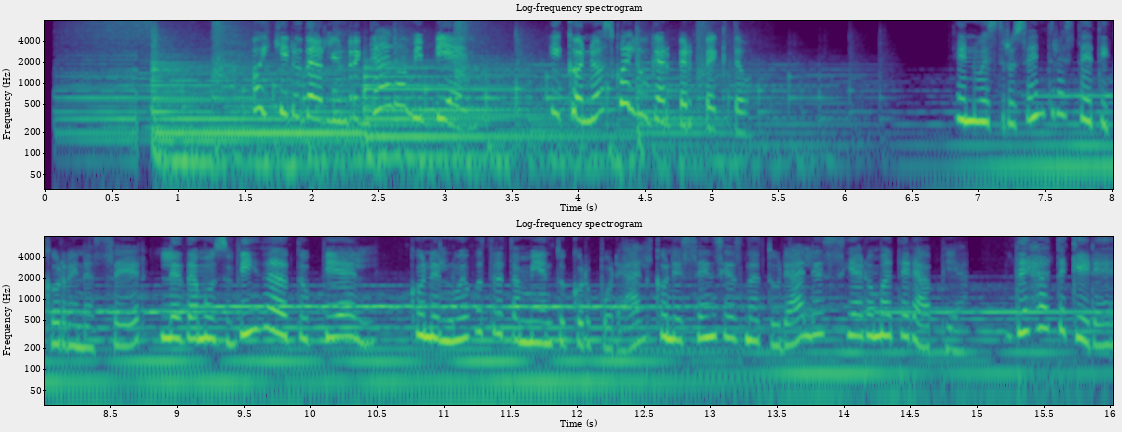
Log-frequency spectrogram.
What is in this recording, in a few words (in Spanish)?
locutora colombiana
